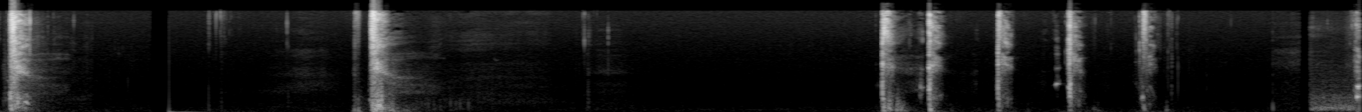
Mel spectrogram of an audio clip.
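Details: Real sneezing in a woman (Kate), who says she hates sneezing right now and it really hurts: two forceful sneezes, a quiet gap, then a quick run of about five to six sneezes; rapid sneezing.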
